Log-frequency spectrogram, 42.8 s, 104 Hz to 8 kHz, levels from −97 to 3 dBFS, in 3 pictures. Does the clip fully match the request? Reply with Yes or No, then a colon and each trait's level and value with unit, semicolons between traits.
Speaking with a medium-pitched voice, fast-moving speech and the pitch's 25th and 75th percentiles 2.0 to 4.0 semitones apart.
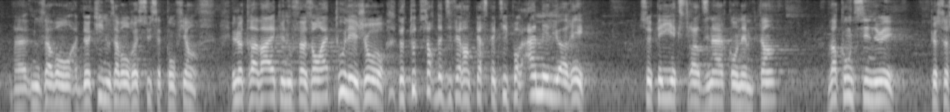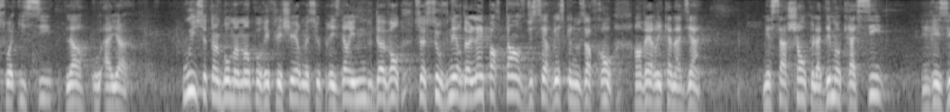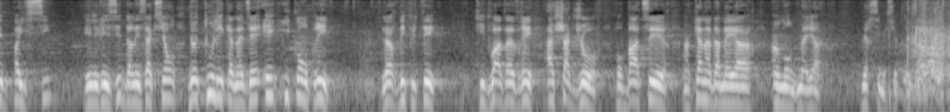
No: medium, 170 Hz; average, 155 wpm; average, 3.5 semitones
